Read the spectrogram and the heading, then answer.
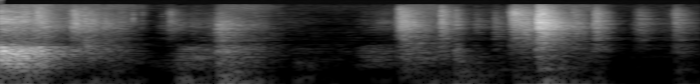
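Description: Guard dogs bark in a loose string of sharp, fairly loud bursts with short pauses between them, no one talking over them.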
